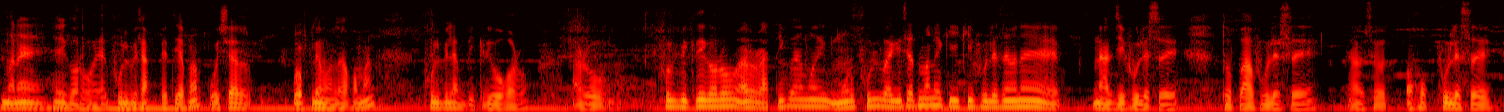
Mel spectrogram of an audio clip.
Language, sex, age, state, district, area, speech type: Assamese, male, 45-60, Assam, Morigaon, rural, spontaneous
